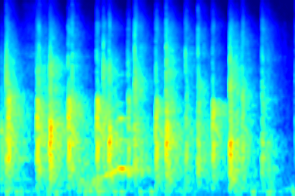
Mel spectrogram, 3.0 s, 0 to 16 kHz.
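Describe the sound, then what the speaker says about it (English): Live audience clapping at Daytona 500 Media Day as a NASCAR driver is introduced, a steady run of sharp claps close by with a brief voice rising partway through. "You used to getting applauded everywhere you go, right?"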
